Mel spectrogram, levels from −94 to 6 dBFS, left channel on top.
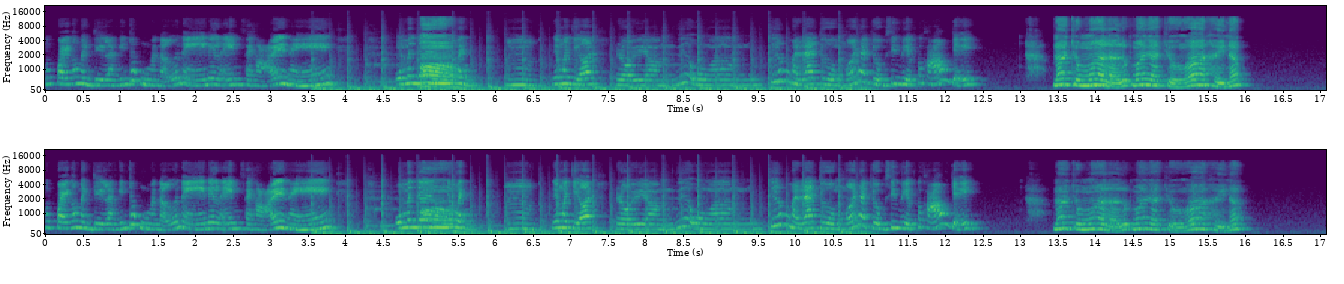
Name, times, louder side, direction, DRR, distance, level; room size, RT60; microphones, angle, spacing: voice 1, 0.0-3.9 4.7-5.6 6.1-12.4, right 1 dB, 65° right, 0.6 m, -27 dB
sound 1, 3.5-11.1, right 1 dB, 25° right, 0.4 m, -31 dB
voice 2, 5.0-5.7 13.1-15.9, left 6 dB, 65° left, 0.4 m, -23 dB
3.8 x 2.6 x 2.4 m
head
